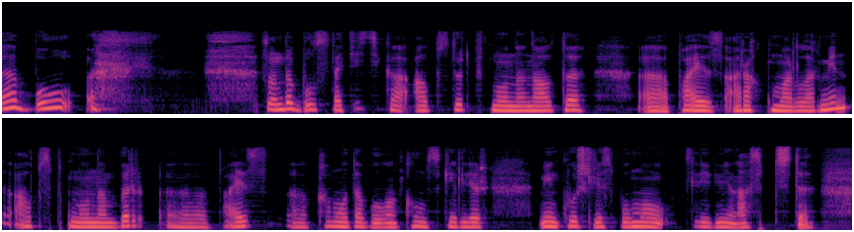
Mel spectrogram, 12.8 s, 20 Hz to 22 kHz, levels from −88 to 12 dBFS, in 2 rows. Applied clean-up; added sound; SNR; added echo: neural mask model DeepFilterNet 3.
